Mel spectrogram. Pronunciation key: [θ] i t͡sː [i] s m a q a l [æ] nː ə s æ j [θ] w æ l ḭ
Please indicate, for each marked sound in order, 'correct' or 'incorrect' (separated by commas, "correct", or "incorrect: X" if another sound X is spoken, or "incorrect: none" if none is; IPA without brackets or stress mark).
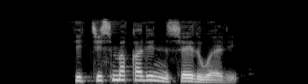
correct, correct, incorrect: i, incorrect: ð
